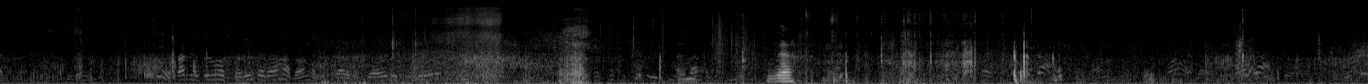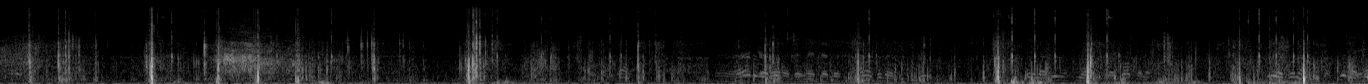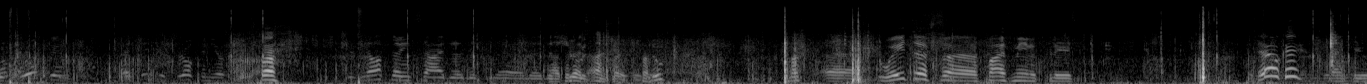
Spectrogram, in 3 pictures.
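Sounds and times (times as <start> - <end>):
faint muffled voices: 0.0 - 14.8.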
